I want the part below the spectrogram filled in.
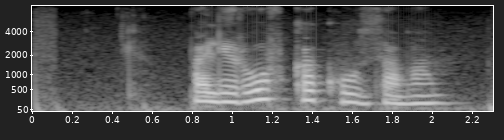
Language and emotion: Russian, neutral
